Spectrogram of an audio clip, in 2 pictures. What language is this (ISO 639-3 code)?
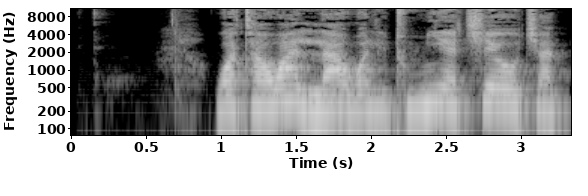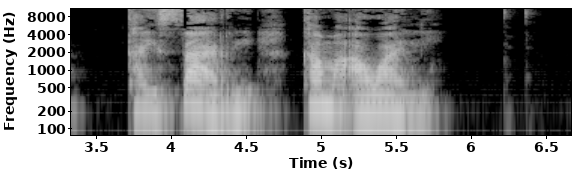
swa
